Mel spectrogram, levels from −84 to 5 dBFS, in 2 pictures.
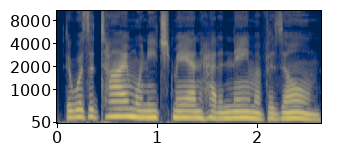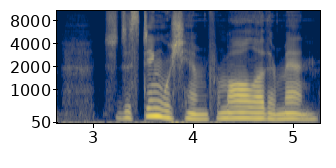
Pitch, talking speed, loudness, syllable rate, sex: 170 Hz, 230 wpm, -16 LUFS, 5.2 syllables/s, female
